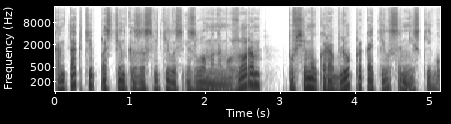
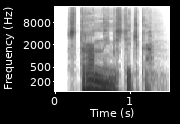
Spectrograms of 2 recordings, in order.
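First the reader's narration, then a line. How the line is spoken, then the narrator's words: Snort. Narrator (Russian): хмыкнул я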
